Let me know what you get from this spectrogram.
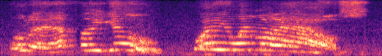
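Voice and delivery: loud, high furious yelling at an intruder; angry yell. Retold or imitated. A stranger's dad yelling at a kid in his house, furious shout. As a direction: bellow it like an enraged Jersey dad. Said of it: "getting yelled at by discount Tony Soprano".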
